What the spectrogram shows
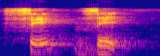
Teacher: Os lábios, eles vão ao encontro dos dentes superiores. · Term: Lábio dental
